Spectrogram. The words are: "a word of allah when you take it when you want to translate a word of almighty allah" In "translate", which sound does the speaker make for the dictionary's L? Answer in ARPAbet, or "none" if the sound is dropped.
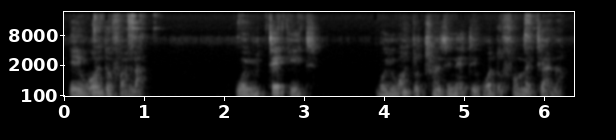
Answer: N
